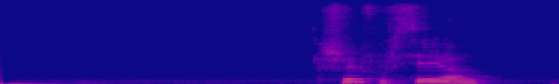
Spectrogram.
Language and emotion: Russian, neutral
